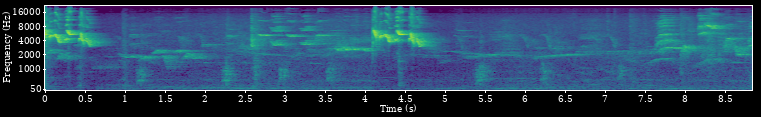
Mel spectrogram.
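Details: Cucak kinoi (leafbird) singing, meant as a lure for all bird species. Rich mixed phrases: loud, scratchy, high bursts at the start and middle, with whistled slides and chips between them.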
